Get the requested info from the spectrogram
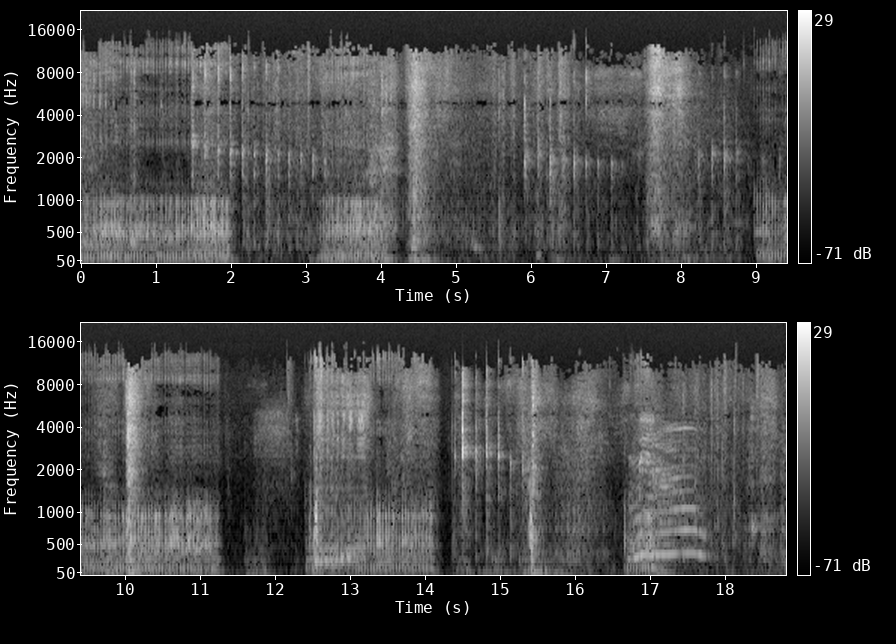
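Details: Two-month-old American Bully puppies in Romania growling in long rough bursts separated by brief pauses, one rising whiny yelp near the end.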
